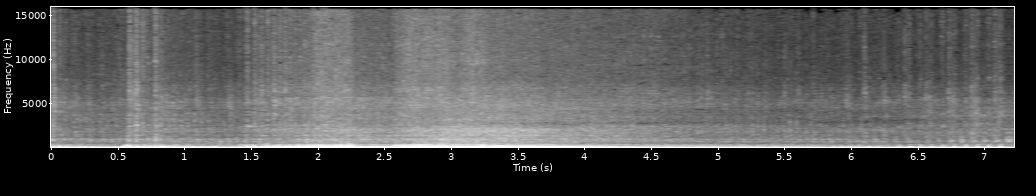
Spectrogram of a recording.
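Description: Fiat 126p two-cylinder engine running through a newly fitted exhaust. It is revved once, rising about two seconds in and falling back to a steady idle a couple of seconds later.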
